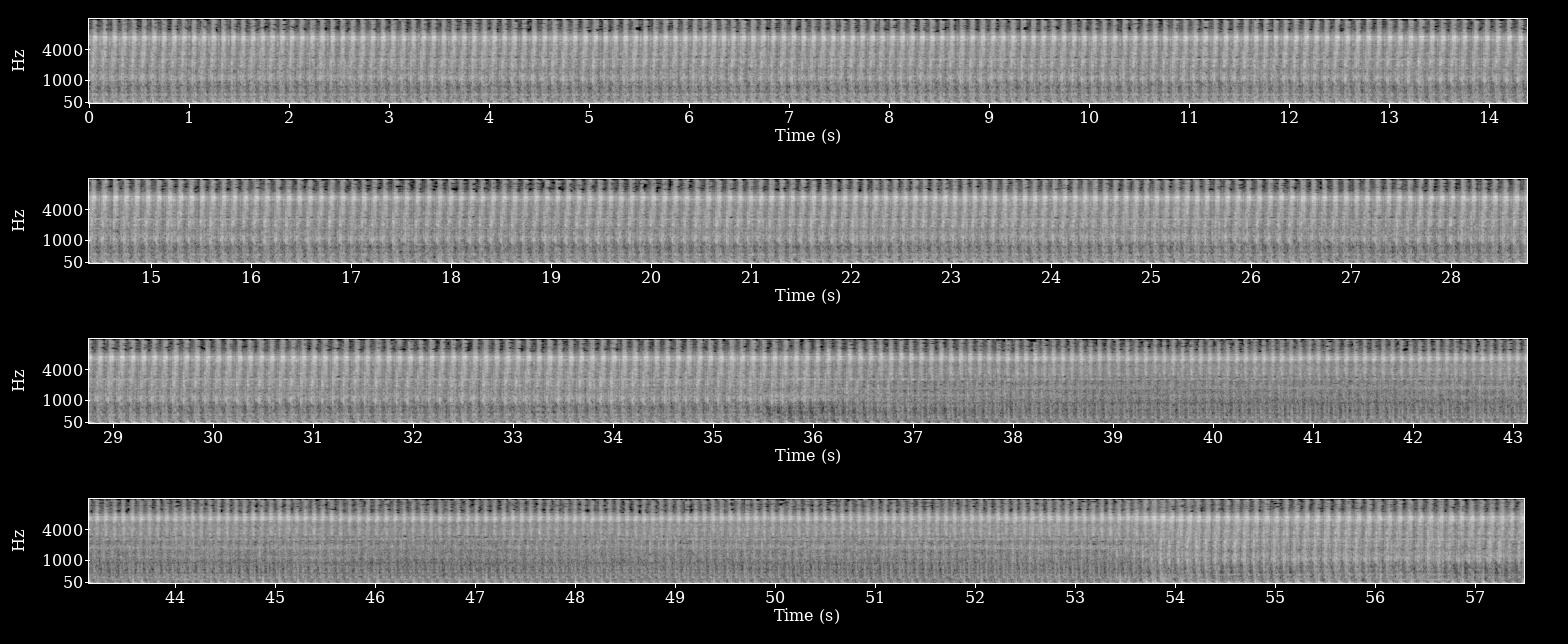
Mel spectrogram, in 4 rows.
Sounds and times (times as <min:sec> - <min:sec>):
Engine: 0:00.0 - 0:57.4.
